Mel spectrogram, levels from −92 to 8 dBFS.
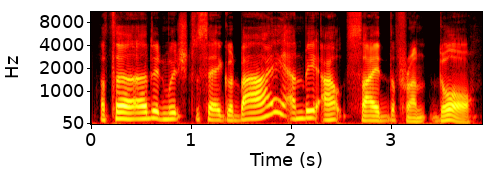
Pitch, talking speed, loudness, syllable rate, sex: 170 Hz, 215 wpm, -17 LUFS, 4.6 syllables/s, male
